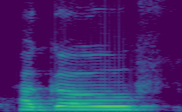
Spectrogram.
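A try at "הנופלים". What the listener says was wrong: No, that's a nun.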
